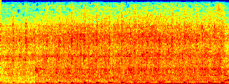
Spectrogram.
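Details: Boat port diesel engine: regular knock, about four per second, at idle; the fuel filter was cut open and showed no metal and no sign of bearing damage, cause still unidentified.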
